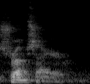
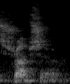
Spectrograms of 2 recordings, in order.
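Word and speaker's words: Shropshire: Shire and you know you don't pronounce it shrub Shire it's shrub show I'm I'm now just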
